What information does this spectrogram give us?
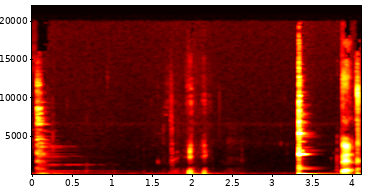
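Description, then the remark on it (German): Wine glasses clink together in a toast, a bright ringing chime that fades slowly, then a second sharper clink. Brief voices are heard in between and just after. “Ja, machen wir das. Dann mhm. Prost! Prost.”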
